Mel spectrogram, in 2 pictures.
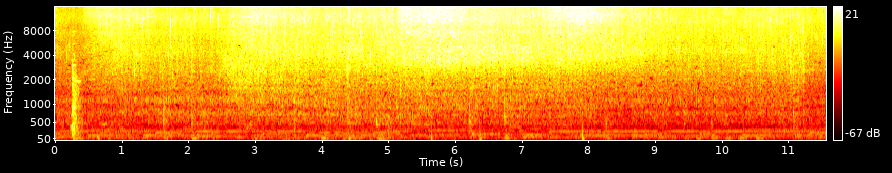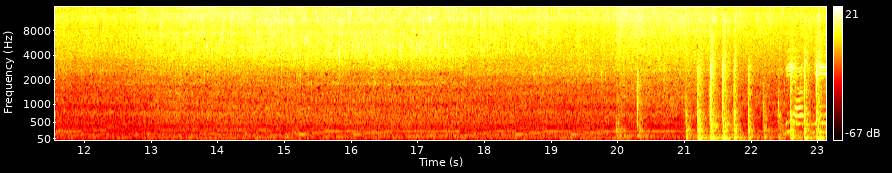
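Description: Onions, tomatoes and green chillies sizzling as they fry in oil in a pan: a steady hiss that swells for several seconds, then settles. Near the end a wooden spoon stirs, scraping and knocking against the pan.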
